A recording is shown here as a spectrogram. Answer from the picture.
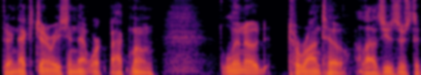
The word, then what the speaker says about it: Linode: Linode uh, lets you instantly deploy and manage SSD servers in the Linode cloud. I used to pronounce it Linode because that's what it looks like.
